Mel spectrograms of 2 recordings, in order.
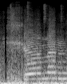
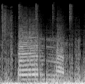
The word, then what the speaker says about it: Tønsberg: और इस जगह का नाम है शमन। शमन इसका प्रोनाउंसिएशन है। मैं पहले कहता था थमन थम एंड कल मैं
